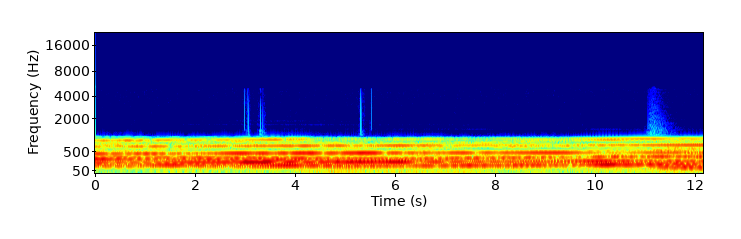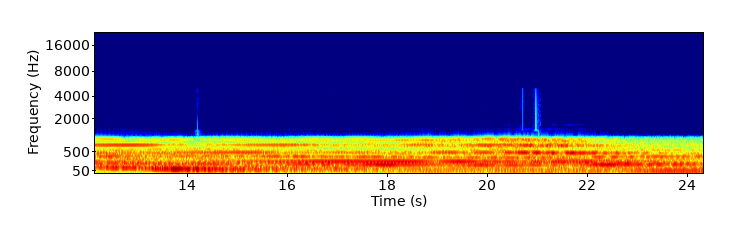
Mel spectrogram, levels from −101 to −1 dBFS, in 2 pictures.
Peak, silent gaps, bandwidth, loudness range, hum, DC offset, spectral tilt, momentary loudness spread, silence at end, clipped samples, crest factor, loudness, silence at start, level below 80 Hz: -2 dBFS; none; 1.1 kHz; 3 LU; none; 0.2%; -17 dB/octave; 6 LU; 0 s; under 0.1%; 12 dB; -14 LUFS; 0 s; -26 dBFS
